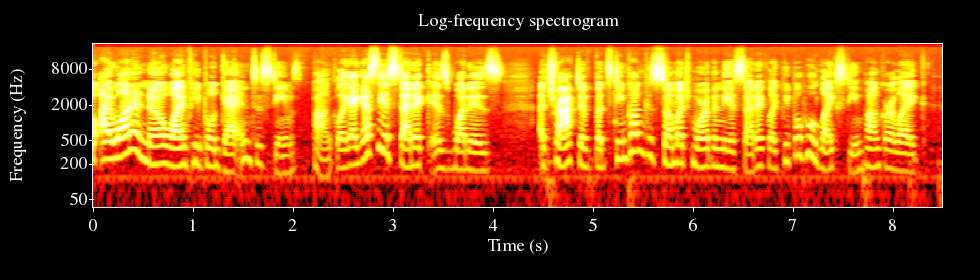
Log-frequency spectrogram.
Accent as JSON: {"language": "English", "town": "Brampton", "region": "Ontario", "country": "Canada", "tie": "born or raised there", "said": "I grew up in Brampton."}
